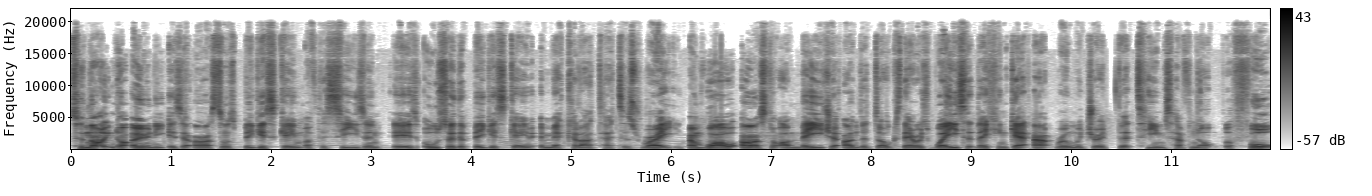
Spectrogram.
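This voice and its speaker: In a British accent, a man with a fairly low voice talks at a fairly quick pace with hardly any pauses and ordinary pitch variation, in a dry, close sound with no echo. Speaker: football analysis youtuber. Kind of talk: casual talk to camera.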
